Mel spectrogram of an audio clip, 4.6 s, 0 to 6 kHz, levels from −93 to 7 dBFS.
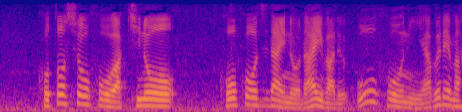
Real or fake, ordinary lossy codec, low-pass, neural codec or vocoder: real; none; 5.4 kHz; none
